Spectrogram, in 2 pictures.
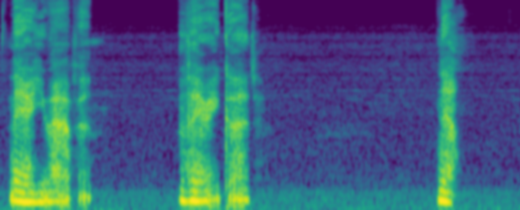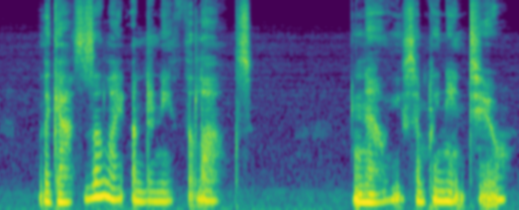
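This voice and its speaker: A woman playing a gentle, courteous female vampire roommate in an intimate ASMR roleplay, speaking in a tender, softly formal, breathy half-whisper. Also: lowish voice, no room sound, exaggerated voice.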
